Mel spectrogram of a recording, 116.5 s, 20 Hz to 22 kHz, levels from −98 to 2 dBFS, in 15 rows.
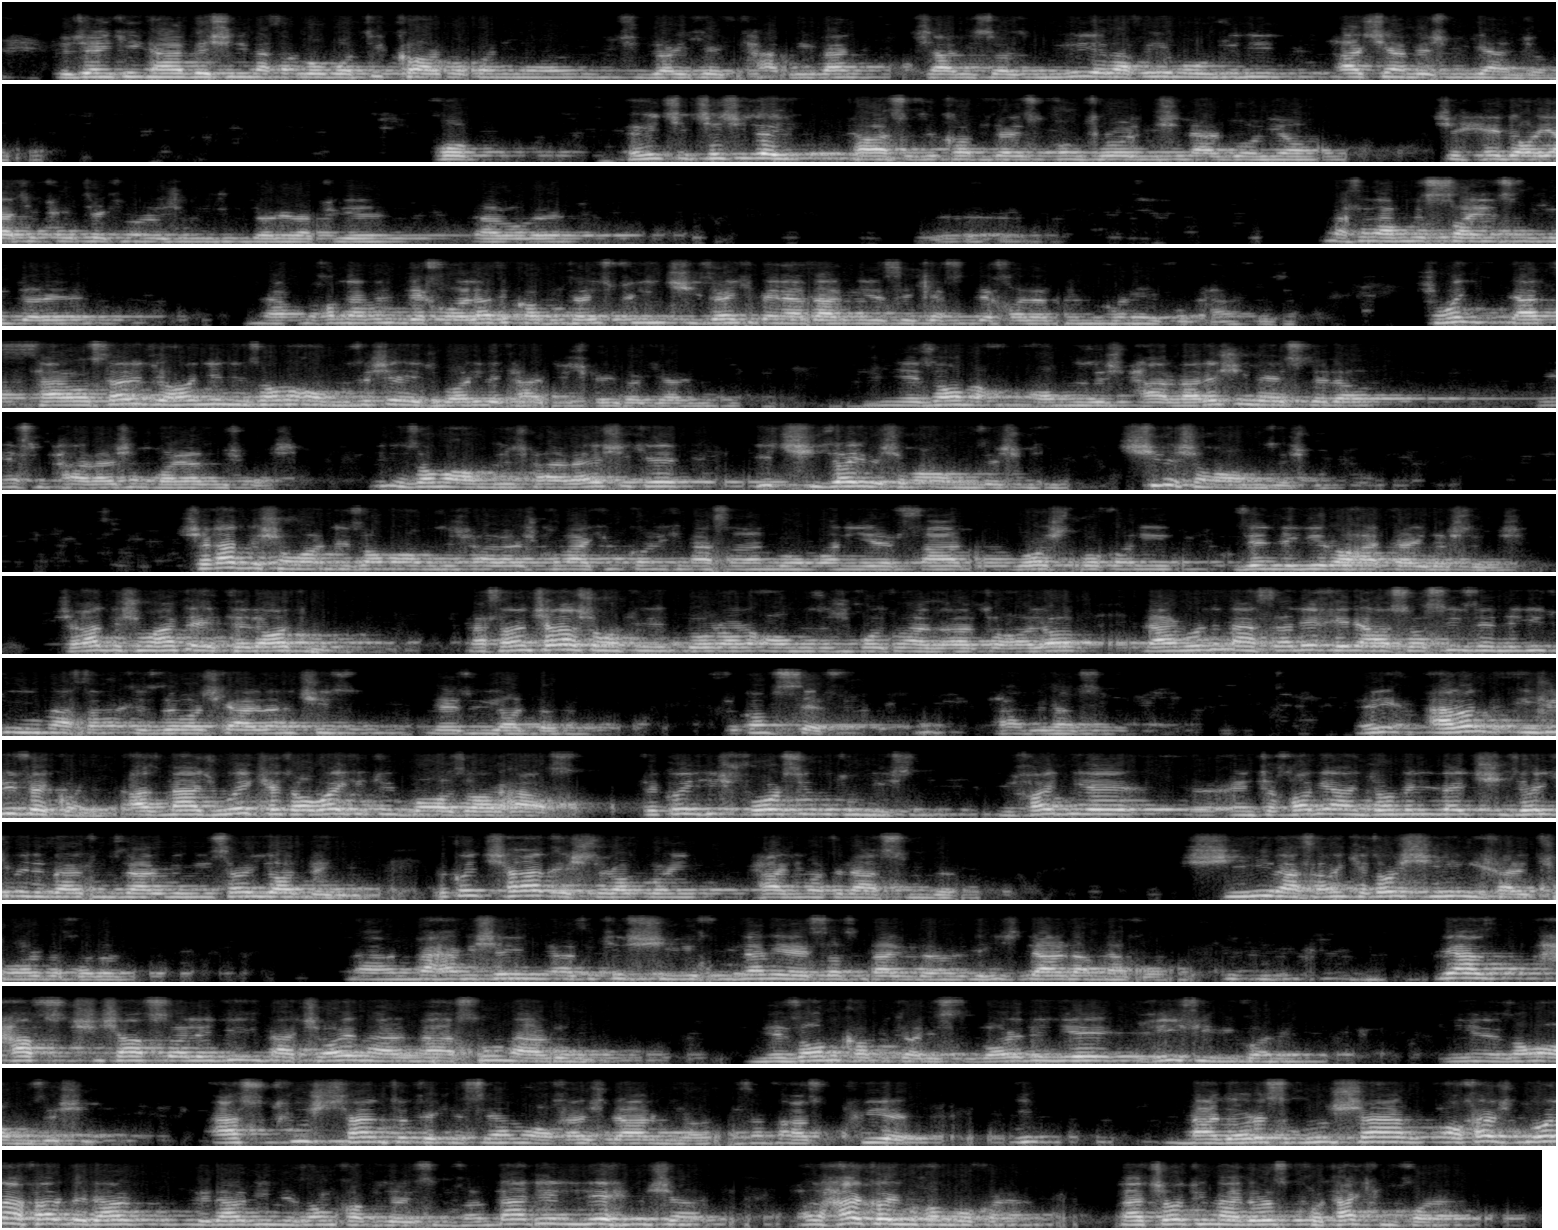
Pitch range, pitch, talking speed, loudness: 170-215 Hz, 185 Hz, 145 wpm, -24 LUFS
